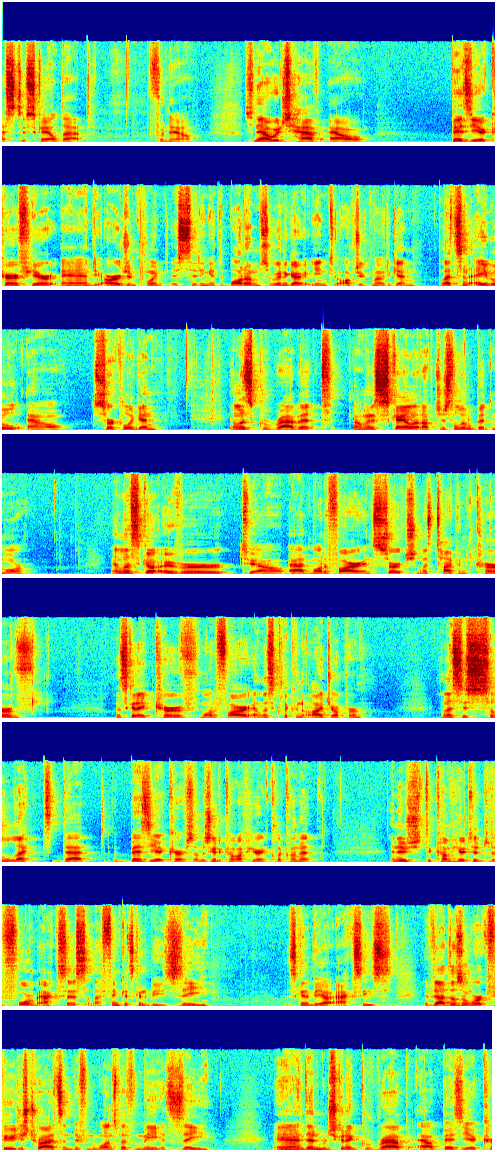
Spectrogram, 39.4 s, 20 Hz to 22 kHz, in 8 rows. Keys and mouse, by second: 0.1 click, 1.0 middle click, 2.3 click, 2.8-4.4 middle drag, 7.2 click, 10.4 click, 11.6 KP_1, 12.5 click, 13.4 s, 17.4-21.0 drag, 22.9 click, 29.0-30.8 drag, 31.7-32.2 middle drag, 32.5-32.8 shift+middle drag, 34.2-35.6 drag, 36.0 middle click, 37.2 middle click.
